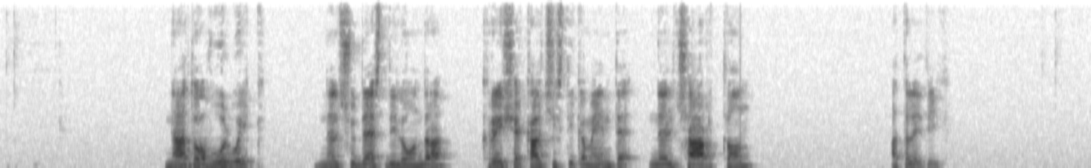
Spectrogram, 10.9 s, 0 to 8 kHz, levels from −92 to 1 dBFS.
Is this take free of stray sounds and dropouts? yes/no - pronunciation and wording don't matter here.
yes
